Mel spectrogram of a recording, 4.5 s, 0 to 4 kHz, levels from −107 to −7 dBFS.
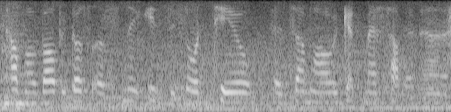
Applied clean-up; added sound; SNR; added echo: none; Sliding door; 3 dB; none.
